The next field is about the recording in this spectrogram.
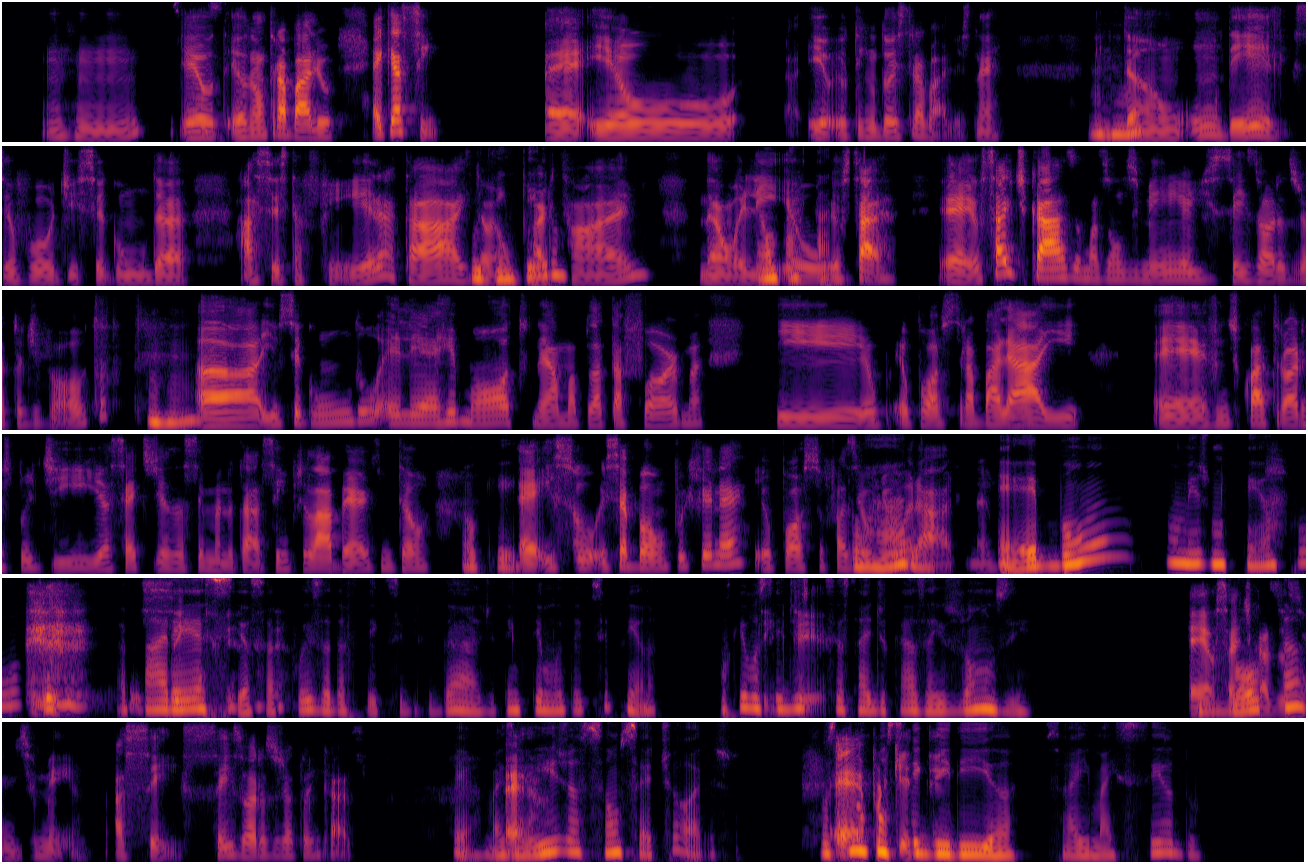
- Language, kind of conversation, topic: Portuguese, advice, Como saber se o meu cansaço é temporário ou crônico?
- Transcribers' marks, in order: tapping; in English: "part time"; in English: "part time"; other background noise; chuckle; laugh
